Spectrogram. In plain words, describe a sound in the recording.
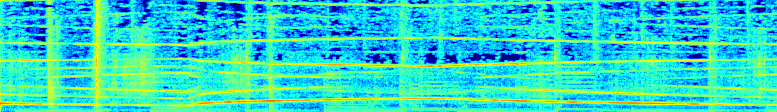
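A small plastic toy door clicks open and shut.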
